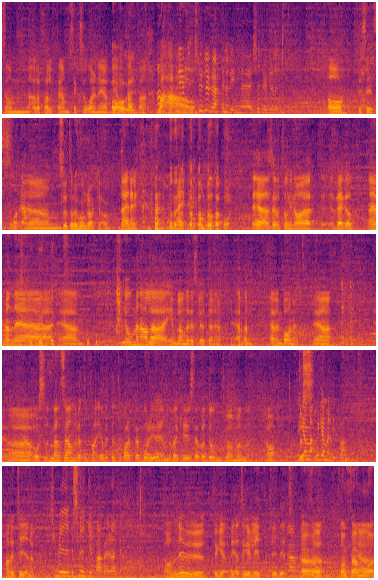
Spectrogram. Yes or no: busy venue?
yes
